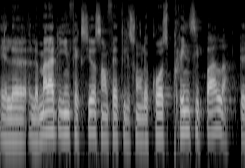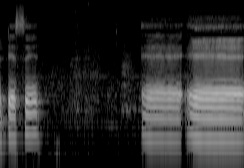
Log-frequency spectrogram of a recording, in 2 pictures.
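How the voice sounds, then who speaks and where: A man's medium-pitched voice, very slow in pace, with fairly even intonation. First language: Finnish (speaking French). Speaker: research scientist. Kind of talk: lecture. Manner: halting, many hesitations and restarts.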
